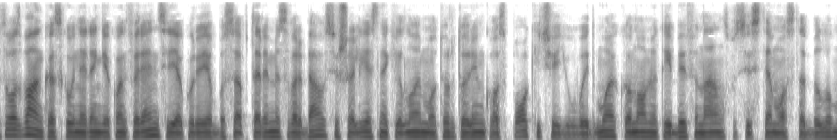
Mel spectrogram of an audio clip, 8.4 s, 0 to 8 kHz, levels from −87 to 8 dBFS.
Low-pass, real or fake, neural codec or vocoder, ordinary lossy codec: 7.2 kHz; fake; codec, 16 kHz, 6 kbps, DAC; MP3, 48 kbps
